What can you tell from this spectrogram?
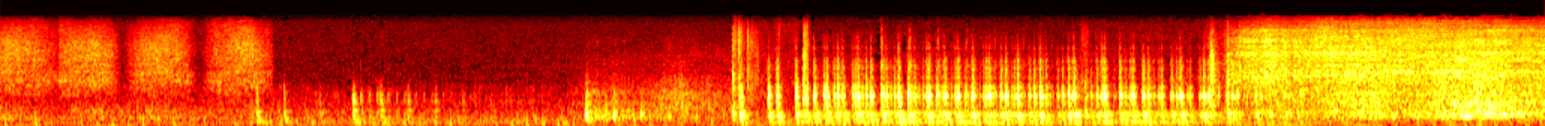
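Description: Sound effects from a stop-motion film's soundtrack. First come a few soft scuffs about half a second apart. From about five seconds in there is a rapid clanking rattle over a steady drone, which gives way near eight seconds to a loud, steady rushing hiss.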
